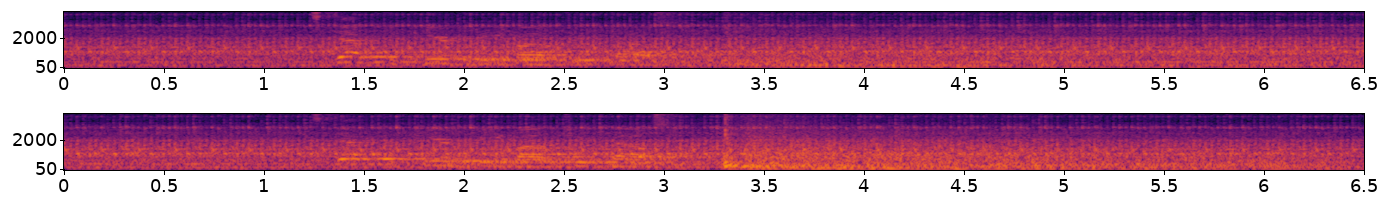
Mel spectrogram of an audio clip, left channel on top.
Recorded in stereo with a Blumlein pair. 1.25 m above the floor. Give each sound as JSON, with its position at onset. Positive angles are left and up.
{"t": 1.2, "sound": "a man speaking", "azimuth_deg": 25, "distance_m": 1.4}
{"t": 3.3, "sound": "an explosion", "azimuth_deg": -40, "distance_m": 0.7}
